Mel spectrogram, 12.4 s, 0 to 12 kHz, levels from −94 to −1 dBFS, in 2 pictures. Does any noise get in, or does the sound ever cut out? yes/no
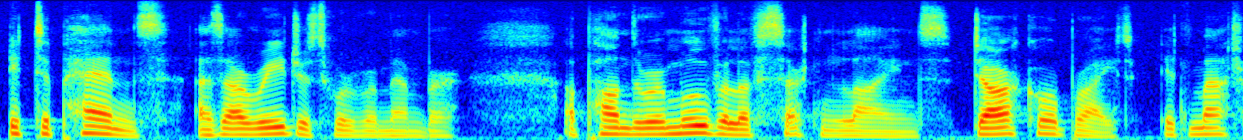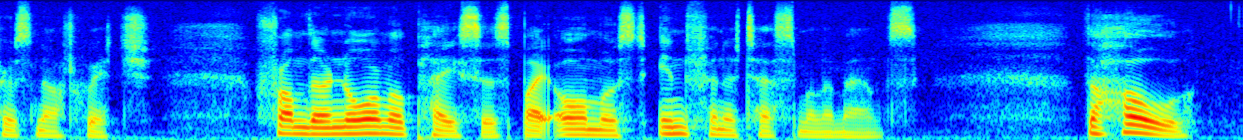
no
